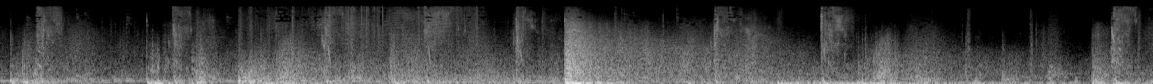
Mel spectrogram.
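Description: Webs shoot out with sharp, quick zips again and again.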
